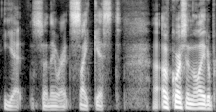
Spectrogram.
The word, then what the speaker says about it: Psychist: And I hope I pronounced this right. Psychist Or, yeah, I think that's it. Psychist. It's P-S-Y-C-H-I-S-T. Psychist.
